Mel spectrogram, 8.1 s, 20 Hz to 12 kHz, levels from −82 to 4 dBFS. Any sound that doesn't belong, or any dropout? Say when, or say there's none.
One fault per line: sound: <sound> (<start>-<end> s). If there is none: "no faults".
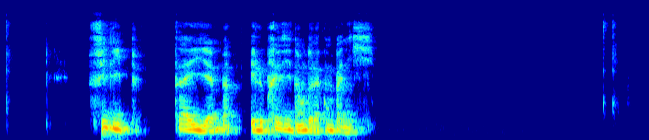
no faults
